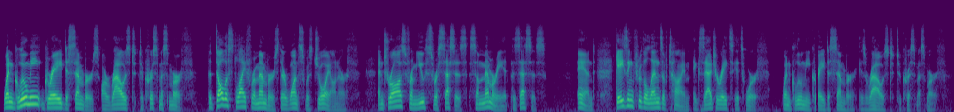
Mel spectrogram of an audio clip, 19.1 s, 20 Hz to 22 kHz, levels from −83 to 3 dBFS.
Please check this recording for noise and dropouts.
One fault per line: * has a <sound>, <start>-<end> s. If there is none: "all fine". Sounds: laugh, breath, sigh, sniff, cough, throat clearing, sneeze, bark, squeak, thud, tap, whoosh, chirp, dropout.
* has a dropout, 16.3-16.4 s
